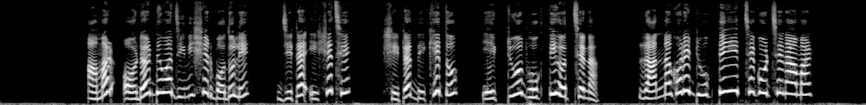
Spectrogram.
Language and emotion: Bengali, disgusted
